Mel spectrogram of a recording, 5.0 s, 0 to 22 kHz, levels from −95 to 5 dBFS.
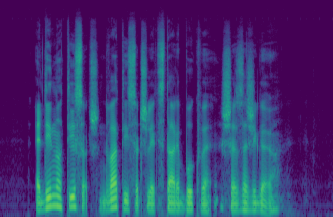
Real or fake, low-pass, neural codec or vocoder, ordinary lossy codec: real; 19.8 kHz; none; none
